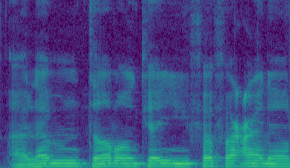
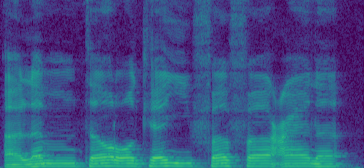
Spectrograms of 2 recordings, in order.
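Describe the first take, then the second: First: The phrase is recited hurriedly, in a rush. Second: The phrase is recited slowly and evenly. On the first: The speaker calls it wrong. "bukan seperti itu" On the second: The speaker calls it right. "dibaca dengan lambat namun tidak membuat ada unsur matnya"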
